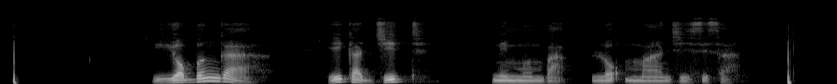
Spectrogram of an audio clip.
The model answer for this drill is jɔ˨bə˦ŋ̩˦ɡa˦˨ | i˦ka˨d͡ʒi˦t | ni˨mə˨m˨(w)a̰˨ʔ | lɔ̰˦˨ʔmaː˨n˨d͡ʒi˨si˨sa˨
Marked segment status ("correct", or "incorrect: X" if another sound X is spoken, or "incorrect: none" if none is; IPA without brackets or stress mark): incorrect: b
